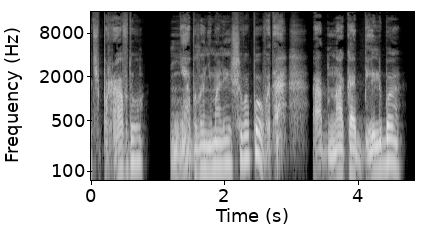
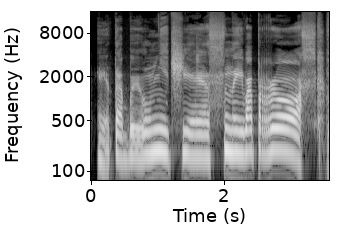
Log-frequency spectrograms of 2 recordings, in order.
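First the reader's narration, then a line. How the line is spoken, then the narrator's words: Wailing howl. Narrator (Russian): взвыл Голлум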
